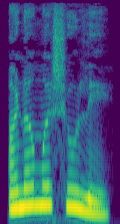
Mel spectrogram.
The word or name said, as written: ಅಣಮಶೂಲೆ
